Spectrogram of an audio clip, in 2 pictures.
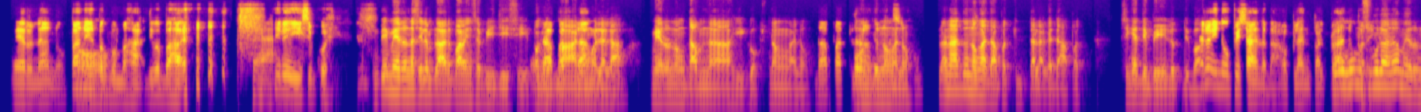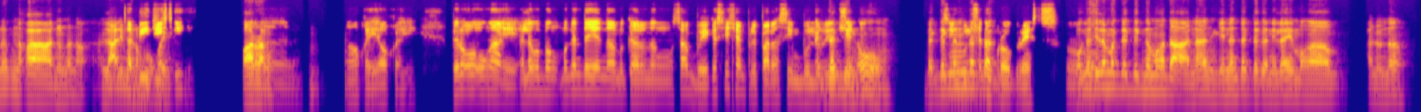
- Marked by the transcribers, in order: laughing while speaking: "baha"; chuckle; tapping
- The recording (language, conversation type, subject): Filipino, unstructured, Ano ang kinagigiliwan mo tungkol sa susunod na henerasyon ng transportasyon?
